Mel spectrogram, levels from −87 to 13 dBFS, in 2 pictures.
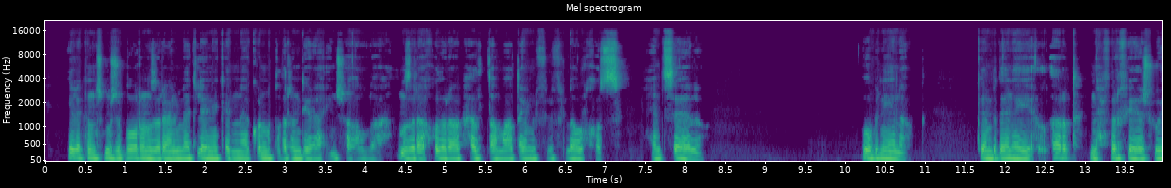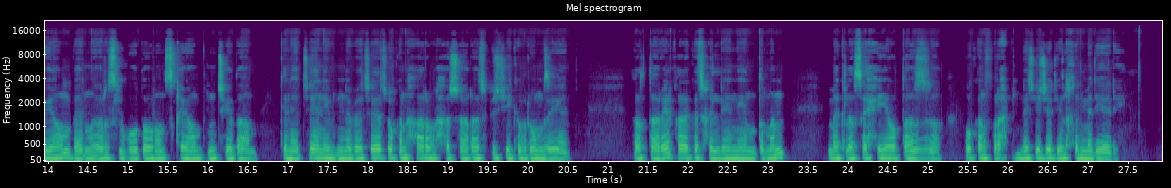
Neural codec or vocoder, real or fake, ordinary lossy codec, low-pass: none; real; none; 19.8 kHz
